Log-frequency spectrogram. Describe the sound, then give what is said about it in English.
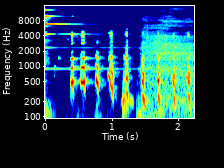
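A small bell dings rapidly about nine times in a quick, uneven rhythm, fairly loud, with a faint hiss creeping in behind the later rings. No one speaks. “Where's my bell?”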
